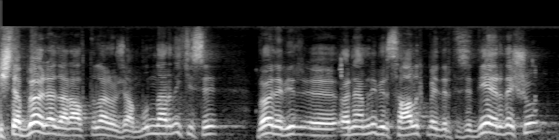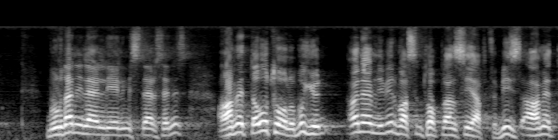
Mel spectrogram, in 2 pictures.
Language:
Turkish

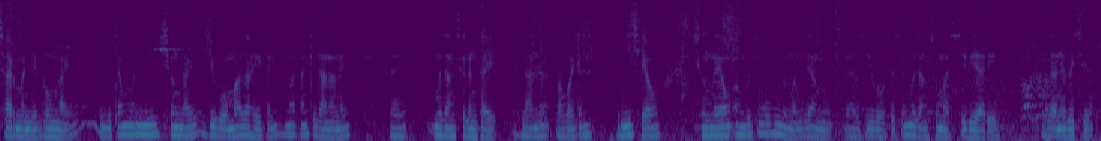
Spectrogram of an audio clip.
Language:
Bodo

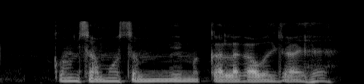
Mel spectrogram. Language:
Magahi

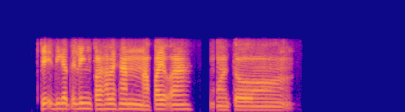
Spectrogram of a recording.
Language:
Santali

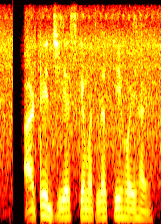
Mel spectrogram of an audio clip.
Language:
Maithili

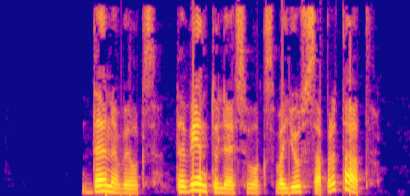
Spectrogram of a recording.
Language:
Latvian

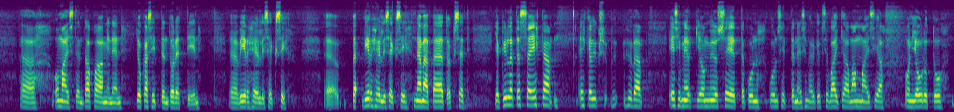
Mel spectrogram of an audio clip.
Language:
Finnish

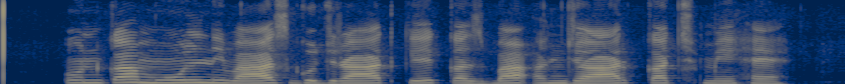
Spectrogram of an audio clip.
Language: Hindi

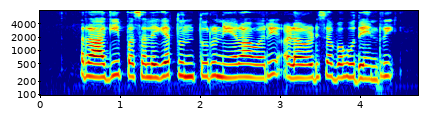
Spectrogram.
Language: Kannada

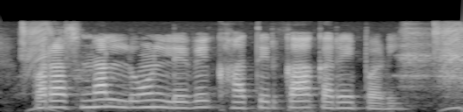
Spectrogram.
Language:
Bhojpuri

